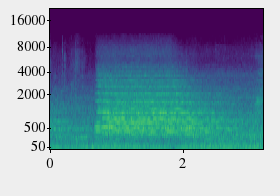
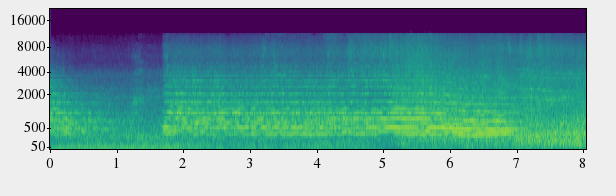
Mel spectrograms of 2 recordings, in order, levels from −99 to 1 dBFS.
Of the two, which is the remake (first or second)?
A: second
